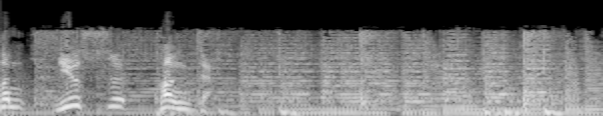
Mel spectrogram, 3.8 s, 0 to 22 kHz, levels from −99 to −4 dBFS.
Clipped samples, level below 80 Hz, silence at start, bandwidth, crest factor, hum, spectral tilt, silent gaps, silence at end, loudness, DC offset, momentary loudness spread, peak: under 0.1%; -32 dBFS; 0 s; 9.4 kHz; 18 dB; none; -4.5 dB/octave; none; 0 s; -20 LUFS; under 0.1%; 8 LU; -2 dBFS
